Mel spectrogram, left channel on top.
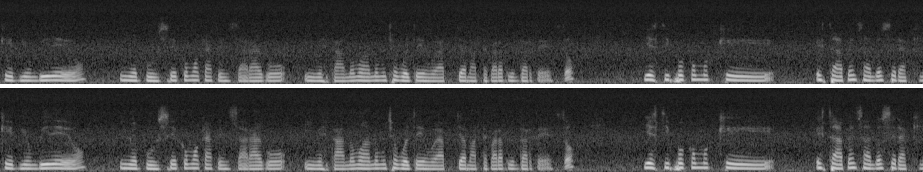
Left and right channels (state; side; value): normal; both; correlation 0.85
